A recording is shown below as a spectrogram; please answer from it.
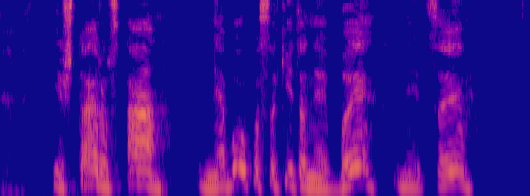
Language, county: Lithuanian, Marijampolė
